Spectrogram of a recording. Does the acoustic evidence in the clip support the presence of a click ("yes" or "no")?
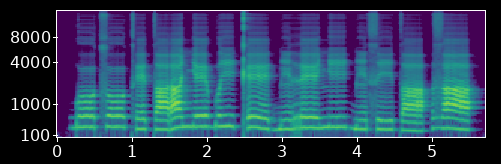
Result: no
